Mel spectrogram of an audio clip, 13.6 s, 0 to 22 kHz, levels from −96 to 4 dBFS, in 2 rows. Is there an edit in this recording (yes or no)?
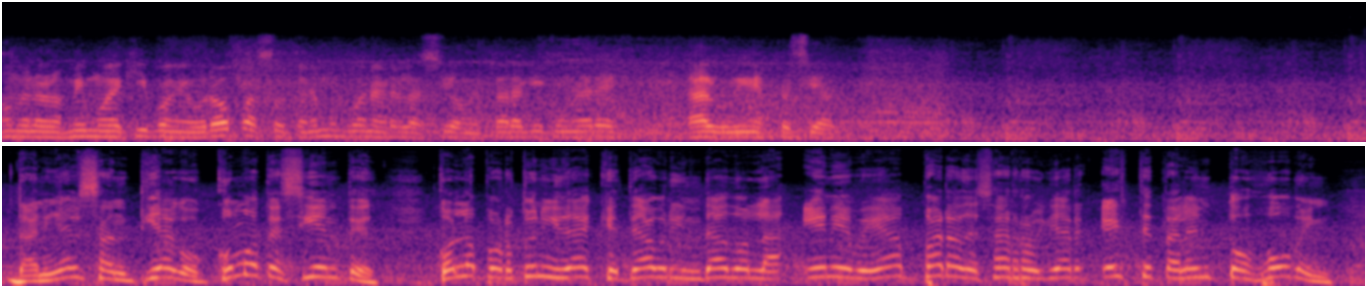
no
